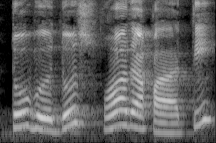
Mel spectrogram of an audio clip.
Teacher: با پہ قلقلہ بھی کرنا ہے اور صاد کو موٹا بھی پڑھنا ہے۔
